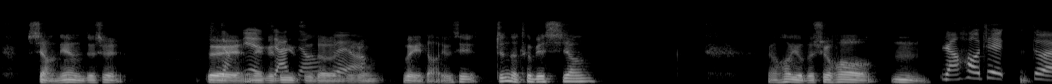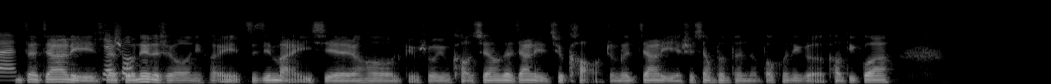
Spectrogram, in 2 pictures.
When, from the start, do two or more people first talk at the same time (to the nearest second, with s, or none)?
2 s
